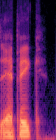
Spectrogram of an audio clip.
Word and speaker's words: epoch: you say it yeah I asked that the Canadians and the Americans it's epic but for us it's Epoch I think you in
